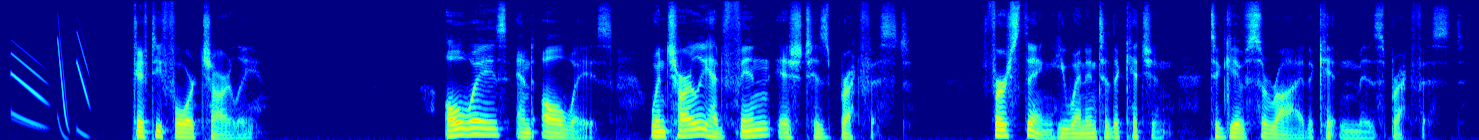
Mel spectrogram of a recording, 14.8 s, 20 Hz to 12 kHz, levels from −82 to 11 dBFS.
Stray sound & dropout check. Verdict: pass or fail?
fail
